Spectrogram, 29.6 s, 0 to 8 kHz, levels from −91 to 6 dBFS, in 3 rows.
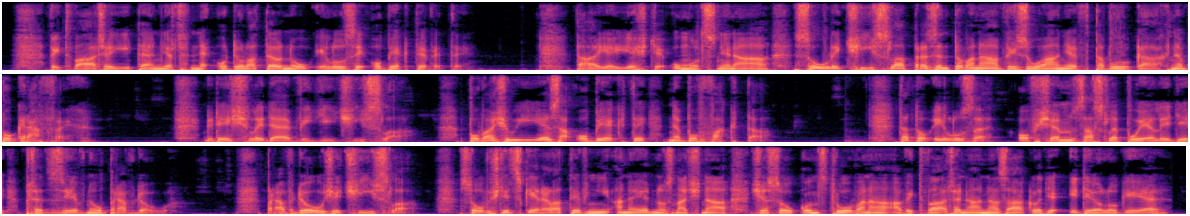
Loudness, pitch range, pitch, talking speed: -14 LUFS, 100-120 Hz, 105 Hz, 105 wpm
